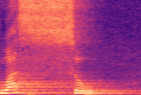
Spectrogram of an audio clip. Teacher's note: jangan panjang karena setelahnya ada tasydid langsung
